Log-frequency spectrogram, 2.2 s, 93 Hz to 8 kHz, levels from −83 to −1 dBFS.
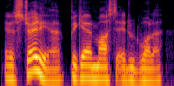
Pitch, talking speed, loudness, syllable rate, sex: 130 Hz, 165 wpm, -17 LUFS, 6.4 syllables/s, male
